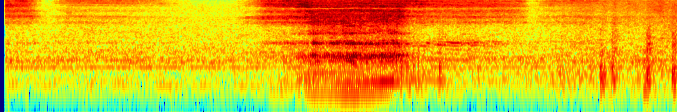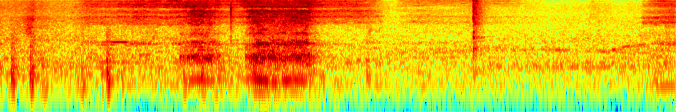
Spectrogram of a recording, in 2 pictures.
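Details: Loud, rattling snoring during sleep, with recurring snorting breaths over quiet room noise.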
